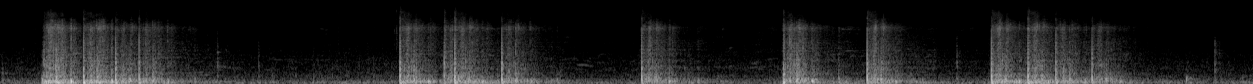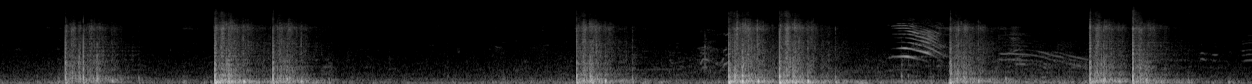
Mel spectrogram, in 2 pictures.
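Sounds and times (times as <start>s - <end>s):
fireworks bursting with echo: 0.3s - 16.1s, 18.2s - 25.0s.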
